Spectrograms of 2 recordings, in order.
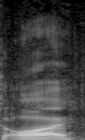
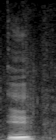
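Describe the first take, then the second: First: It sounds like the English word I. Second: It sounds different from the English word I. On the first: The speaker calls it wrong. "lots of uh, English speakers mistakenly pronounce that as I" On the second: The speaker calls it right. "but it's just I"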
